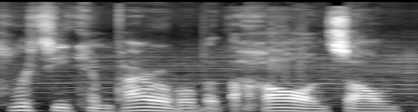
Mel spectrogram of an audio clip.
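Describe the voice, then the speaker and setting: A man giving casual, analytical live commentary on a sim race, explaining things in a measured way. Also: on the low side, darkish tone, faint music behind. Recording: faint noise behind voice.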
